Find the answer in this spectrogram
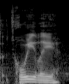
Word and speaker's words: Twili: I always thought it was Twilight, but in Hyrule Warriors, the voiceover pronounces it as Tweely, which is just kind of dumb.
